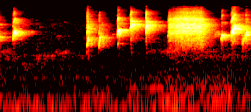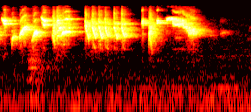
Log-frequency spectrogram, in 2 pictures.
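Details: Competition Balkan goldfinch singing: a lone chirp, a pause, then a lively run of twitters including a harsh buzzy note and bright tinkling trills, fading to quiet at the end.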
